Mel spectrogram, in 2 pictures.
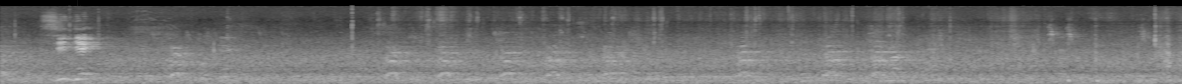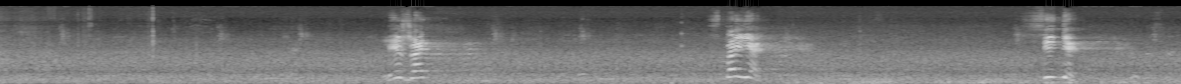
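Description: A woman calls out in short bursts close by outdoors.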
